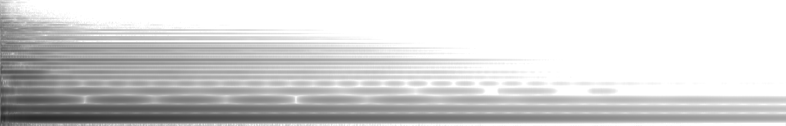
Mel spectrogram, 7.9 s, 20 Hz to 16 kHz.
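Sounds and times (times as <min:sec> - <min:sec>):
synthesizer concert grand piano C4 note: 0:00.0 - 0:05.0.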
